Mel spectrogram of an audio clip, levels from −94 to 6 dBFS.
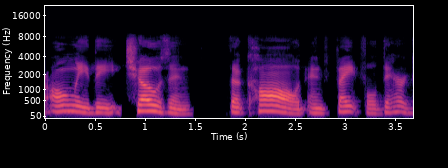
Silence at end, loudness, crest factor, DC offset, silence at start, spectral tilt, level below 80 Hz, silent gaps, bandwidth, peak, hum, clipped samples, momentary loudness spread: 0 s; -31 LUFS; 18 dB; under 0.1%; 0 s; -6.5 dB/octave; -78 dBFS; 1.57-1.76 s; 8.6 kHz; -14 dBFS; none; under 0.1%; 12 LU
